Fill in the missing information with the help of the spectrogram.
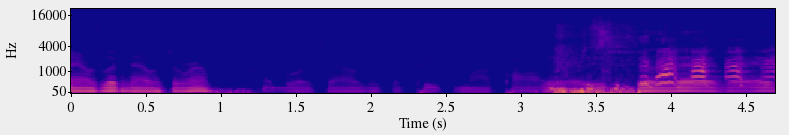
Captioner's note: laughs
